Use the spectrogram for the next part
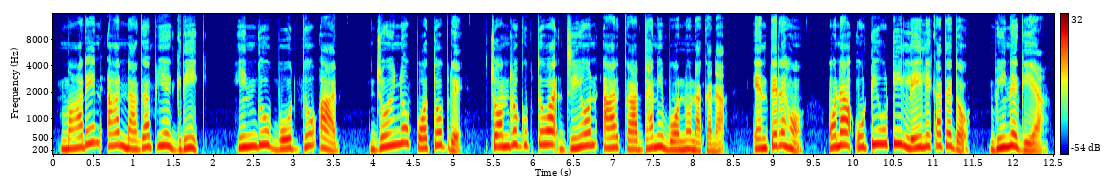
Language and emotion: Santali, neutral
